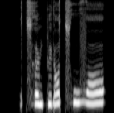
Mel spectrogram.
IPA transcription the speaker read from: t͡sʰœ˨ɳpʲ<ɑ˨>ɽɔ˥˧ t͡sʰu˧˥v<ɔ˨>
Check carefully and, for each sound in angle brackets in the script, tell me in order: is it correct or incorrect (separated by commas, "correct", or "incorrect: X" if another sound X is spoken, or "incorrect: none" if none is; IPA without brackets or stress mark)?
incorrect: ə˨, incorrect: ɔ˧˥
